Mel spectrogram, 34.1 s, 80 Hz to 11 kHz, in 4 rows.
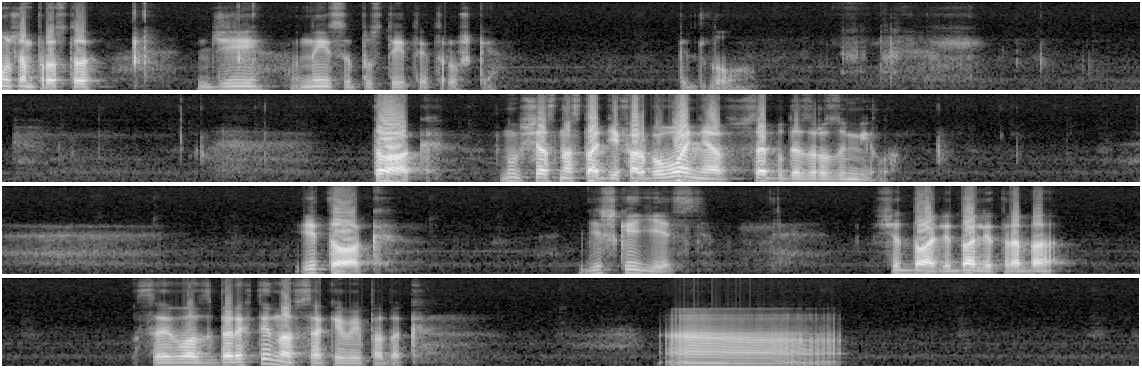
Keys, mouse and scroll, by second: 1.0 g, 12.3 Tab.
